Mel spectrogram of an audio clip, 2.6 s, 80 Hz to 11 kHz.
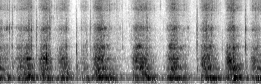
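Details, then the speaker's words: Zeiss SL-120/130 slit lamp joystick elevation makes a rhythmic dry rasping, about two strokes per second. It moves freely but is too noisy, and the owner thinks bearings need a little lithium grease. "When I move the joystick elevating the slit lamp, it makes a lot of noise."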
